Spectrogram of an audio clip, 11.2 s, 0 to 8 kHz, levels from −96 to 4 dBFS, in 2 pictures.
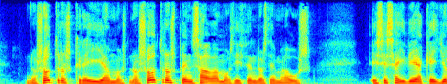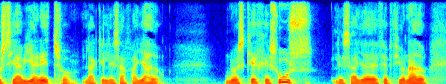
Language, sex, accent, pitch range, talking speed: Spanish, male, Spanish, 95-125 Hz, 150 wpm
